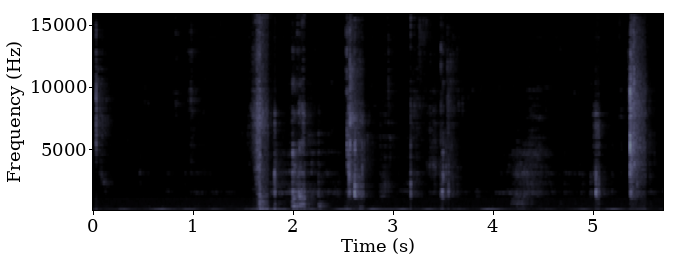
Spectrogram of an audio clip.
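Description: Chewing and gnawing as roast chicken is eaten off the bone by hand. It is quiet for the first second and a half, then comes a run of sharp mouth clicks and crunches.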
